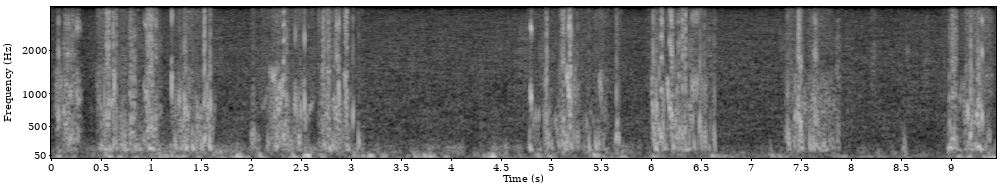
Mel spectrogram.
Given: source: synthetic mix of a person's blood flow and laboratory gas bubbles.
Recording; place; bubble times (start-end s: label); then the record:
Doppler ultrasound of blood flow; subclavian vein
0.03-0.32 s: bubbles
0.45-1.10 s: bubbles
1.18-1.65 s: bubbles
1.98-2.64 s: bubbles
2.67-3.12 s: bubbles
4.75-5.57 s: bubbles
5.61-5.72 s: bubbles
5.97-6.68 s: bubbles
7.33-7.90 s: bubbles
8.95-9.41 s: bubbles
From the record:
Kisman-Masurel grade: 332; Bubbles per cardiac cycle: rolling drumbeat, 9 or more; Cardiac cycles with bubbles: 50 to 99%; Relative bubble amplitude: moderate (0.250 to 0.450); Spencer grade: 3 (all of the cardiac periods contain showers or single bubble signals, but not dominating or overriding the cardiac motion signals); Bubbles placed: anywhere in the cardiac cycle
